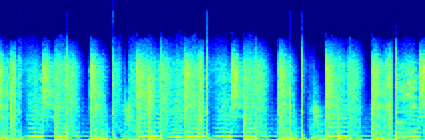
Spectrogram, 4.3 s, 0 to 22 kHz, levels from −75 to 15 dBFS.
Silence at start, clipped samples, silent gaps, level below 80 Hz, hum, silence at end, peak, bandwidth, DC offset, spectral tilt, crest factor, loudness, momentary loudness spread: 0 s; under 0.1%; none; -18 dBFS; none; 0 s; 0 dBFS; 16.5 kHz; under 0.1%; -3 dB/octave; 14 dB; -14 LUFS; 2 LU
